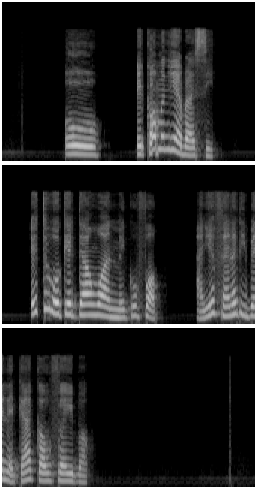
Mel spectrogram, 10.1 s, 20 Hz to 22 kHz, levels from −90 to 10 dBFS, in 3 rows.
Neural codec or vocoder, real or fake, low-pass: codec, 16 kHz in and 24 kHz out, 0.4 kbps, LongCat-Audio-Codec, two codebook decoder; fake; 10.8 kHz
